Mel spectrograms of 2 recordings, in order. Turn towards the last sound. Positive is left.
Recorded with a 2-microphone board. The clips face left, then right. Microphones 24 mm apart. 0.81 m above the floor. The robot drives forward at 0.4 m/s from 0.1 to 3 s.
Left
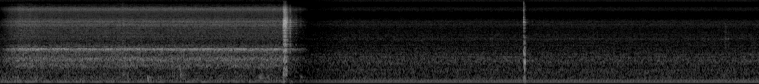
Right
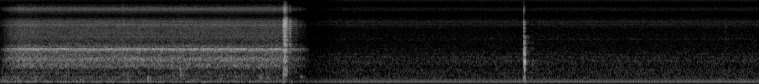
turn(degrees=-35)  # may be behind; listen again after turning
